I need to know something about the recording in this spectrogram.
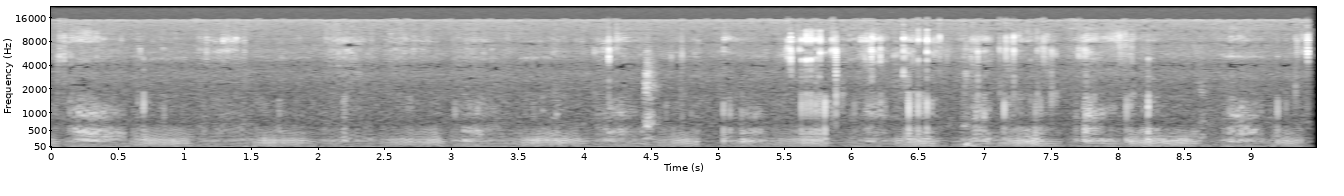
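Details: Purring baby kitten from northern Siberia, found on the street, suckling a finger for milk: continuous low throbbing purr in rhythmic breaths, overlaid by frequent moist suckling clicks and smacking noises.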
